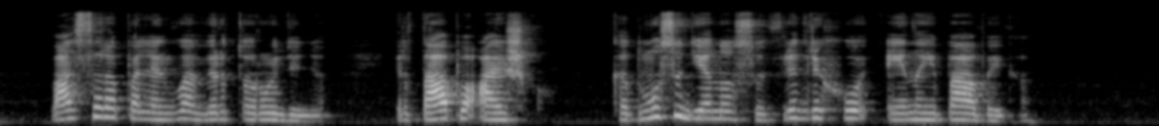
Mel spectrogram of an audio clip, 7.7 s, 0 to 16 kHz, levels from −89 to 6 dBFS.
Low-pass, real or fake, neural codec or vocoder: 10.8 kHz; real; none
